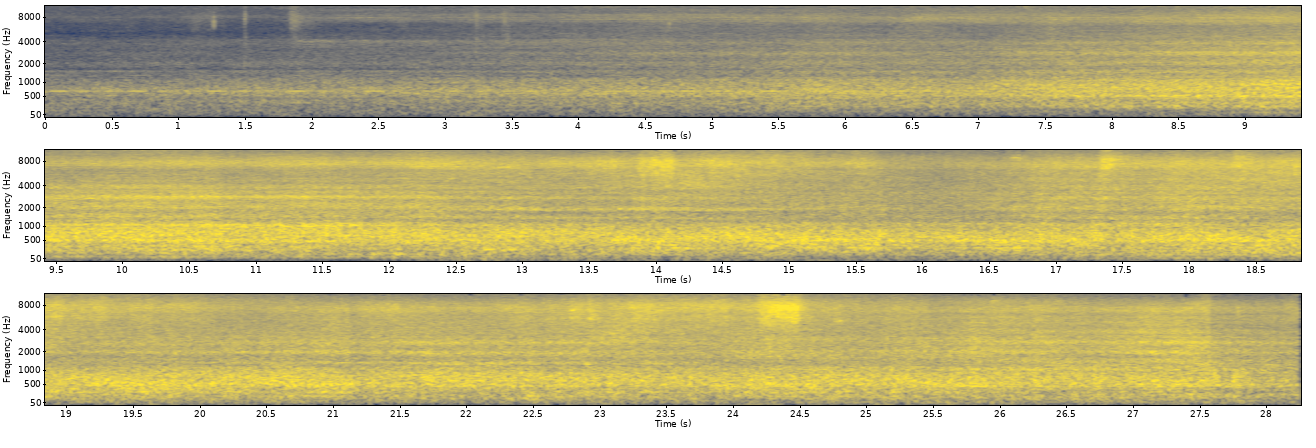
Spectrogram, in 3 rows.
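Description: Seibu 9000 series electric commuter train passing through a station at speed without stopping. The rumble of its approach builds over the first eight seconds or so, then a long, loud run of wheels on rail with a few sharp clacks, easing off near the end as the last car goes by.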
